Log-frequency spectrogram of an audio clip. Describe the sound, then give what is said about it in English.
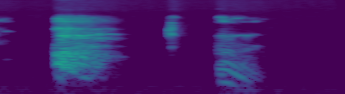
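Throat clearing in two rough, raspy bursts with a brief click between them, alone and fairly quiet. “I had to clear my throat there”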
